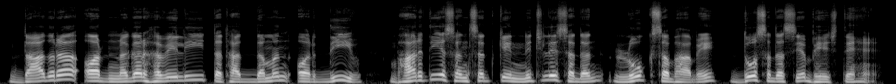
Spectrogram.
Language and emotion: Hindi, neutral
